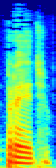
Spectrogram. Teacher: está escrito como som de prédio correto é prédio ou seja ela é uma paroxítona porque o som mais forte é a penúltima sílaba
